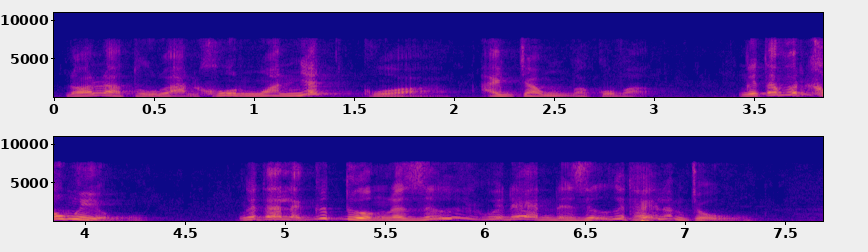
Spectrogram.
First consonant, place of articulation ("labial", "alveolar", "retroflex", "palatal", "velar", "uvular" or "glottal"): alveolar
